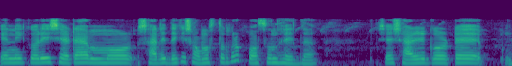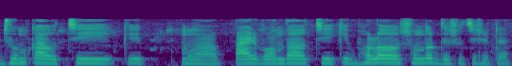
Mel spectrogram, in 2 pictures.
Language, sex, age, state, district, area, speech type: Odia, female, 30-45, Odisha, Malkangiri, urban, spontaneous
